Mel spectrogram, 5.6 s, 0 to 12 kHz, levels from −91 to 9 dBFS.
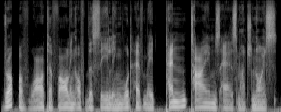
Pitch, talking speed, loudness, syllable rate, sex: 90 Hz, 170 wpm, -23 LUFS, 4.1 syllables/s, male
